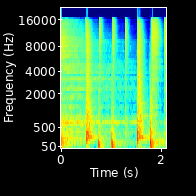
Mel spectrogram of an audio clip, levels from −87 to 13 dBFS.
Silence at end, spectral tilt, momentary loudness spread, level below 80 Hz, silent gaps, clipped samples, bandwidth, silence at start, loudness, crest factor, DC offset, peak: 0 s; -3.5 dB/octave; 7 LU; -24 dBFS; none; 0.4%; over 20 kHz; 0 s; -13 LUFS; 14 dB; under 0.1%; 0 dBFS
